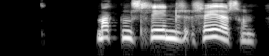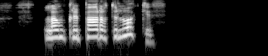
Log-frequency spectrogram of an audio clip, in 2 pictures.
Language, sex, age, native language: Icelandic, female, 40-49, Icelandic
